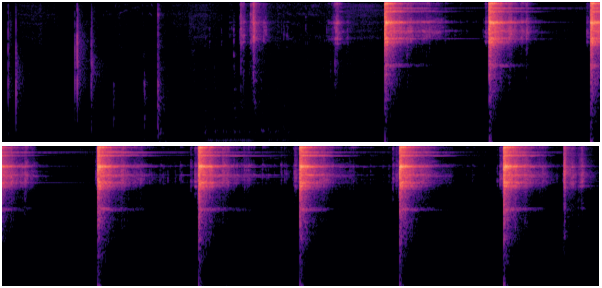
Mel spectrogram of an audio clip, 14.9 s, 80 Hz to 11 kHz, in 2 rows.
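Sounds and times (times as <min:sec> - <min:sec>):
tambourine: 0:04.2 - 0:06.7, 0:07.4 - 0:08.0, 0:08.7 - 0:13.1, 0:13.7 - 0:14.9.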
